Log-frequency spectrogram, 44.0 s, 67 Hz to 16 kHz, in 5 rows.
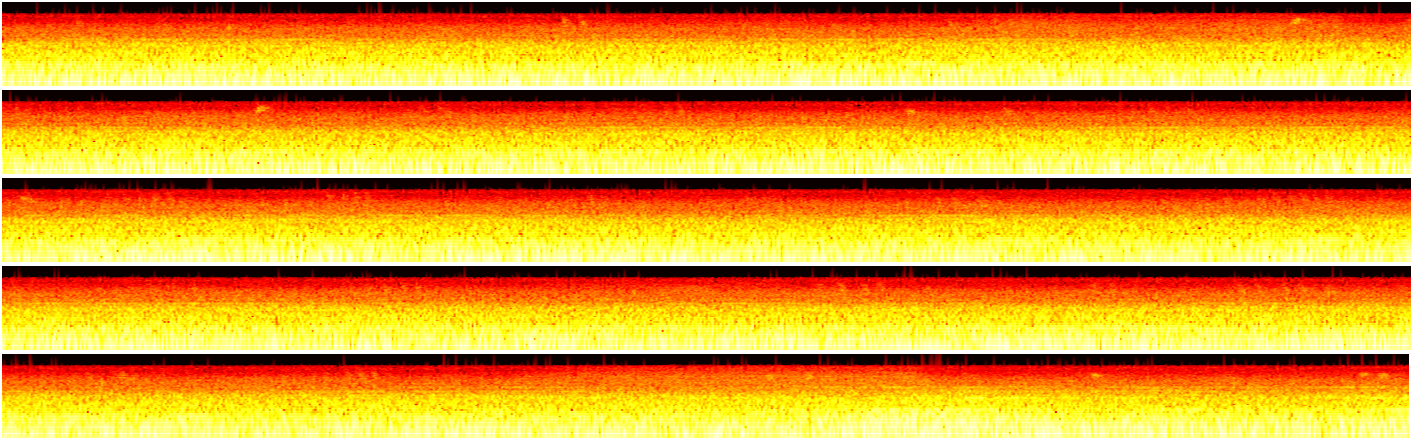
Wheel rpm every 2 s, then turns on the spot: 0, 0, 0, 0, 0, 0, 0, 0, 0, 0, 0, 0, 0, 0, 0, 0, 0, 0, 0, 0, 0, 0.
none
